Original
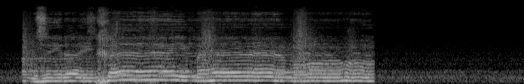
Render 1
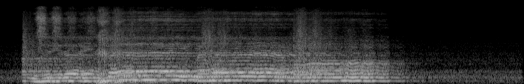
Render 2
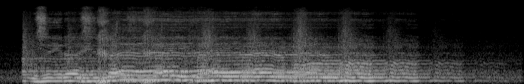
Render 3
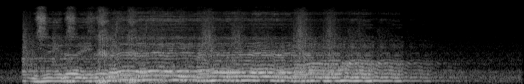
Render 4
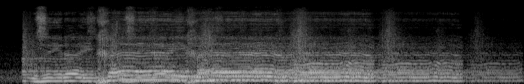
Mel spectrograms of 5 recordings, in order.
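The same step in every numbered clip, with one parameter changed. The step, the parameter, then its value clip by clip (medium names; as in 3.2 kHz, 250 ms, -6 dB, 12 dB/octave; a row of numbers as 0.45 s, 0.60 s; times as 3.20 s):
feedback delay, time: 152 ms, 449 ms, 294 ms, 886 ms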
